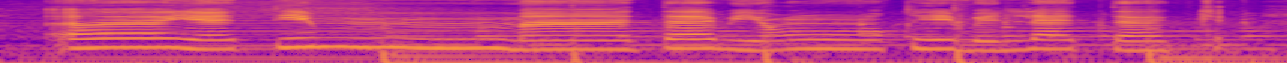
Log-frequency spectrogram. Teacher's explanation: Seterusnya terdapat juga idgham ma'al khunnah di sini apabila tanwin bertemu dengan mim. Jadi cara bacaannya ialah perlu didengungkan 2 harakat.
